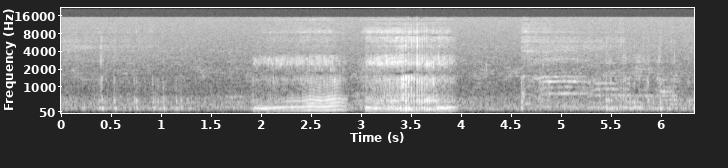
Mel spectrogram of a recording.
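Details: Deep sleeper who snores loudly enough to be heard in the next room: loud, buzzing snores on back-to-back breaths, each about a second long, with quieter breathing between; ordinary snoring.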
